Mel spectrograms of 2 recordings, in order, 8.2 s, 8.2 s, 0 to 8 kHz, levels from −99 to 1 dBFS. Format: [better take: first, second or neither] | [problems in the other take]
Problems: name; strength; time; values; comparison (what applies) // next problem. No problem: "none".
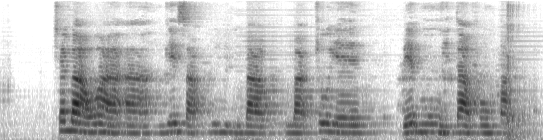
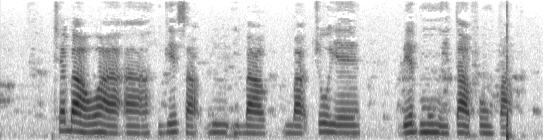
second | noise reduction (neural separator model SepFormer DNS4)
